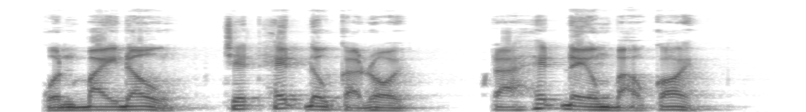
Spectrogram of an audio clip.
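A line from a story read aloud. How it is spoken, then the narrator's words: Deep, fierce shout. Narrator (Vietnamese): Lão Kiên lại dùng chất giọng ồm ồm hung tợn quát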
